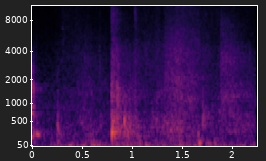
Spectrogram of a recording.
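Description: Soft rustling handling noise with a light knock a little under a second in.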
